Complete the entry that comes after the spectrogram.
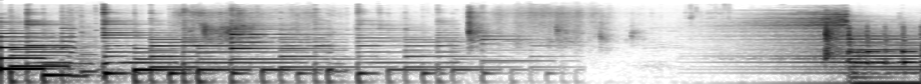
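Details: Plucked acoustic guitar with strummed chords fades almost to silence near the middle, then swells back with a brighter sustained tone; no animal voice is heard.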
